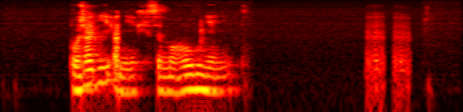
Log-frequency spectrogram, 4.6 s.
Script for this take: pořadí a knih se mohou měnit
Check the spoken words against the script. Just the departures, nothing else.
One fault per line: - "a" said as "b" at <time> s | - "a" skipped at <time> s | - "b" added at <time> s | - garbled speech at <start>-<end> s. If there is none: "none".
none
